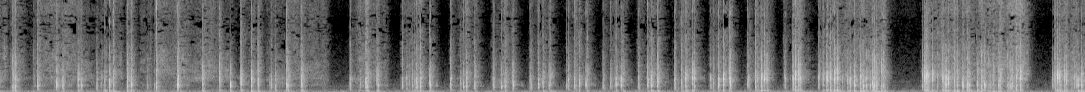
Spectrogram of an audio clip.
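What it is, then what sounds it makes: Glossy hardcover book tapped with nails. Long nails rapidly tap and scratch the laminated cover of a glossy cardboard hardcover book. Quick, dry, bright clicks with almost no ring come in steady runs, then turn into denser, rasping scratchy bursts with brief pauses.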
